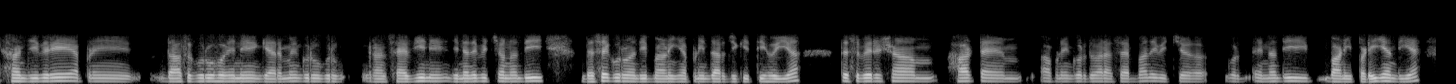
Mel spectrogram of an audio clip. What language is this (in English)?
Punjabi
